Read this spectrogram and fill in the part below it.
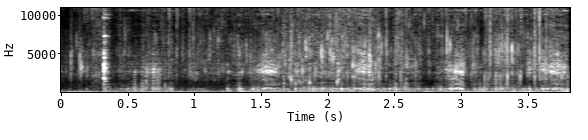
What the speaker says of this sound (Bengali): ভালো করে আমড়াগুলোকে ভেজে নেব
